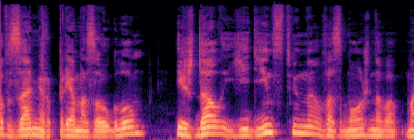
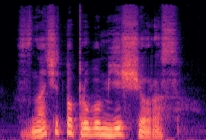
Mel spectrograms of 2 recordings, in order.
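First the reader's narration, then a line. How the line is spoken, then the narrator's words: Muttering. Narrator (Russian): пробормотал капитан ВДВ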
